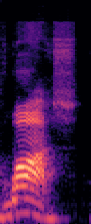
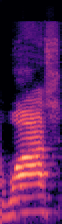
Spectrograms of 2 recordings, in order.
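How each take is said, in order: First: Said in the usual way. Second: Wash said as "warsh"; husband's dialect wash. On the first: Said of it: "instead of wash". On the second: Retold or imitated. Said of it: "wash instead of wash".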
